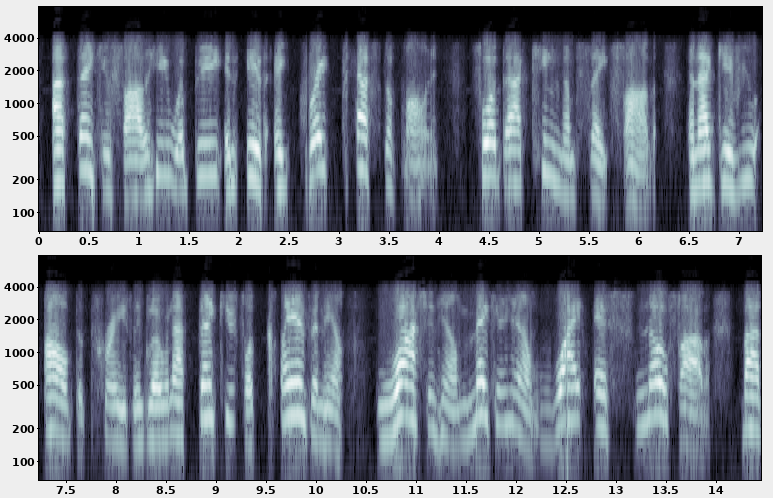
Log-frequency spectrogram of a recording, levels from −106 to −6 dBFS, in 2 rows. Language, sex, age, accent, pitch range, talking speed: English, male, 60-79, American, 190-290 Hz, 175 wpm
